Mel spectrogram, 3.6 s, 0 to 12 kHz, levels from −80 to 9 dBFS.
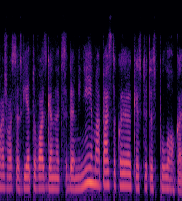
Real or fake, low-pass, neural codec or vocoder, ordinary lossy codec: fake; 7.2 kHz; codec, 16 kHz, 1.1 kbps, Voila-Tokenizer; Opus, 16 kbps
